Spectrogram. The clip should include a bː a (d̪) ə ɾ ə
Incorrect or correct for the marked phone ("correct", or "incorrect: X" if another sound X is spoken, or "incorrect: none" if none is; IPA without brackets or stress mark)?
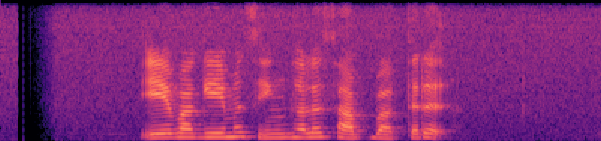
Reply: incorrect: t̪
